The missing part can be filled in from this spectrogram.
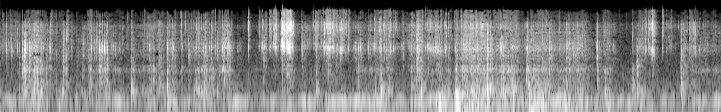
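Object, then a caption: Soap curls and flakes. Fingertips press, crumble and rub brittle pink dry soap curls and flakes into a pile on a white surface. The result is a steady stream of dry, crisp crunching and crinkling, bright and high-pitched, with a few sharper snaps standing out.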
